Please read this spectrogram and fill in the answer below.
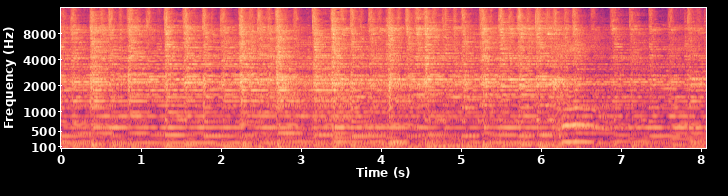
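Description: Live band playing an instrumental passage: acoustic guitars strumming over an electric bass, with no singing.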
